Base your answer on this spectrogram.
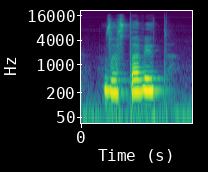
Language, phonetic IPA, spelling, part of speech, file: Czech, [ˈzastavɪt], zastavit, verb, Cs-zastavit.ogg
- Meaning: 1. to stop (to cease moving) 2. to pawn (put in a pawnshop) 3. to stop, to halt, to pause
